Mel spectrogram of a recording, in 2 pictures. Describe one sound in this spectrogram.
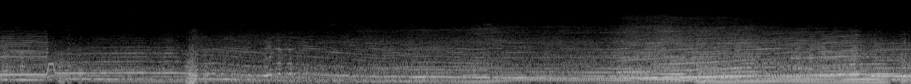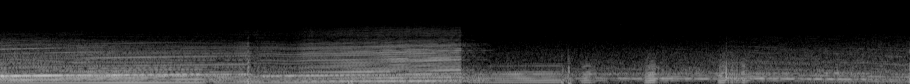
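A motorcycle engine revs hard, its pitch rising and falling through gear changes.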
